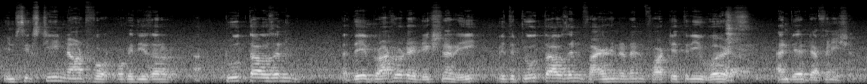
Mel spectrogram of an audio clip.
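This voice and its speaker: A spiritual teacher with a South Indian accent and a medium-pitched voice gives an informal lecture, partly reading aloud. He speaks haltingly, repeats words, and tags his questions with "no." The room is echoey, and background noise is clearly audible.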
